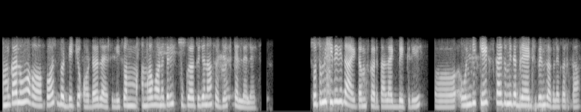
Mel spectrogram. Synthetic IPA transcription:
amkanuːfəɾsʈ̚bəɖːit͡ɕiːʔɔɾɖəɾːasliːsoamkãkɔɳ̃ət̪əɾiːt̪ukt̪ud͡ʑɛnasəd͡ʑesʈ̚kɛlːelɛ | sɔt̪um̤iːkit̪ɛ̃kit̪ɛajʈəmskəɾt̪alajk̚bekɾiː | onliːkekskaɦiːt̪um̤iːt̪̬ɛ̃bɾɛɖspinsəɡljakəɾt̪a

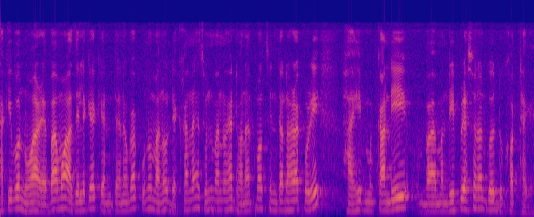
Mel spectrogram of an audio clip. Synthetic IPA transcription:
tʰakibɔnʊwaɹɛbamojazilɛkɛkɛtɛnɛkwakʊnʊmanudɛkʰanajzunmanuɦɛdʱɔnatmɔtsintadʱaɹakoɹi | haɦikandi | ɹipɹiesɔnɔt̚ɡojdukʰɔtʰːakɛ

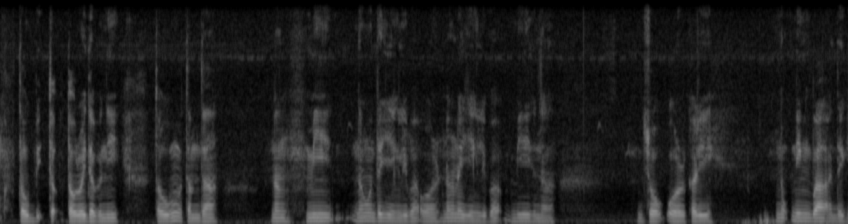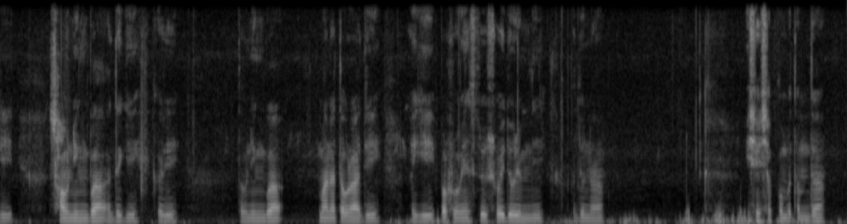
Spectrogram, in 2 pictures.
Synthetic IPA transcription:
twbitɐwɾojdɐbɐnitɐwbɐmɐtɐmdɐ | nɐŋminɐŋondɐjeŋlibɐʔoɾnɐŋnɐjeŋlibɐmidnɐ | d͡ʒok̚oɾkɐɾi | nok̚niŋbɐɐ̰dɐɡisawniŋbɐɐ̰dɐɡikɐɾi | tɐwniŋbɐ | manɐtɐwɾadiɐjɡipɐɾpʰoɾmenstusojdoɾimniɐdunɐ | isojsɐp̚pɐmɐtɐmdɐ

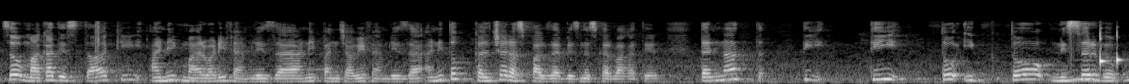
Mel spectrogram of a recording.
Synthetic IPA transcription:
səmakʰad̪ist̪akiəñikmaɾʋaɽiːfɛmiliːsd͡zajaɽ̃ipəɲd͡ʑaʋiːfɛmiliːsd͡zajʔaɽ̃it̪okəlt͡ɕəɾəspak̚d͡zajbid͡ʑnəskəɾʋakʰat̪iːɾ | t̪ɛnːat̪ː | i | t̪iːt̪oʔikt̪onisəɾɡ

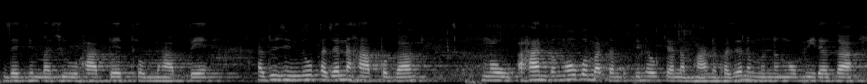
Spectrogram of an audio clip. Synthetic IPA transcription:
daɡimɐsuɦapːetʰomɦapːe | ɐduziŋdopʰazanɐɦapːɐɡa | ŋawɐɦanbɐŋawbɐmɐtɐmdɐtilɦawt͡ʃanɐmɦanːɐpʰazanɐmunːɐŋawbiɾɐɡa

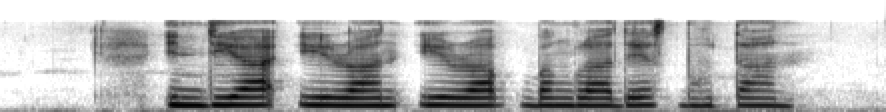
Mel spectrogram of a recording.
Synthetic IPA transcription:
indijaiɾaniɾak̚bəŋɡlad̪esbʱut̪an

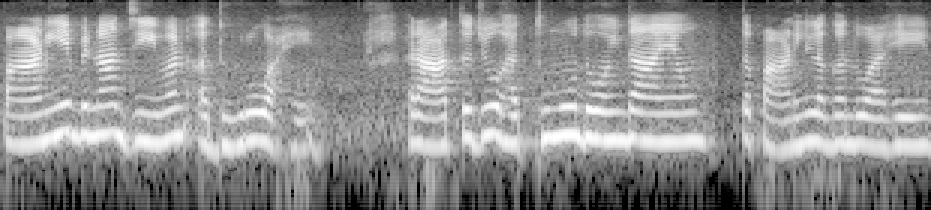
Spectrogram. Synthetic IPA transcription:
paːɽ̃iebɪnad͡ʑiːʋənɐd̪ʱuːɾoaːɦeː | ɾaːt̪̆d͡ʑoːɦɐt̪ʰʊmũd̪ʱoːĩːn̆d̪aːɦijõt̪ɐpaːɽ̃ilɐɠə̃nd̪oaːɦeː

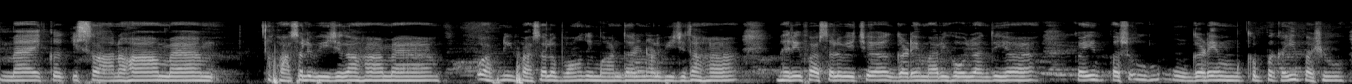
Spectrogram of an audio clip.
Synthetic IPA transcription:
mɛ̃ːɪkkɪsaːnɦãːmɛ̃ː | pʰaːsəlbiːd͡ʒd̪aːɦãːmɛ̃ː | apniːpʰaːsəlbaːt̪ɪmaːnd̪aːɾiːnaːlbʱiːd͡ʒd̪aːɦãːmeːɾeːpʰaːsəlʋɪt͡ʃɡəɽeːmaːɾiːɦoːd͡ʒãːnd̪iːɦɛːkəiːpəʃuːɡəɽeːkəpkəiːpəʃuː

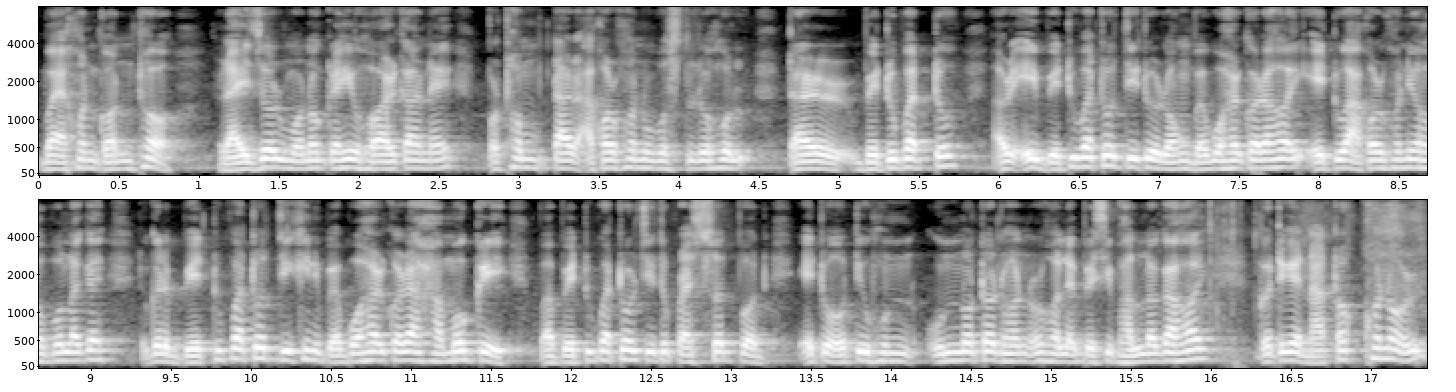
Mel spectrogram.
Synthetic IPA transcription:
baɛkʰɔnɡɔntʰɔ | ɹajzɔɹmɔnɔɡɹaɦiɦowaɹkaɹɔnɛpɹɔtʰɔmtaɹa̰kɔɹkʰɔnupɔstʰutɔɦoltaɹbetupatːʊa̰ɹuʔejbetupatɔtzitʊɹɔŋbɛbɔɦaɹkɔɹaɦɔjʔḛjtʊakɔɹkʰɔnijɔɦobɔlaɡɛlo̰ɡɔtɛbetupatɔtzikʰinibɛbɔɦaɹkɔɹaxamɔɡɹib̥abetupatɔɹzitupɹajsɔt̚pɔd | ḛjtʊotiṵnːɔtɔdʱɔɹɔnɔɹɦolɛbesibʱalːɔɡaɦɔj | ɡotikɛna̰tɔkʰːɔnɔɹ

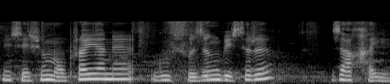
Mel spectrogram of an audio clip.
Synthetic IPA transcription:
misesumɔpʰɾajanɯɡusɯzɯŋbisɯɾɯ | zakʰajɯ

